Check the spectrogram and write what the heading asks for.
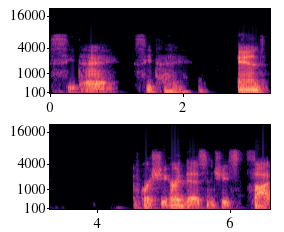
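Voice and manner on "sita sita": tiny, hushed, very small, soft voice. Storyteller voicing Hanuman calling out to Sita, in a very small voice. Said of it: "So in a very small voice".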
